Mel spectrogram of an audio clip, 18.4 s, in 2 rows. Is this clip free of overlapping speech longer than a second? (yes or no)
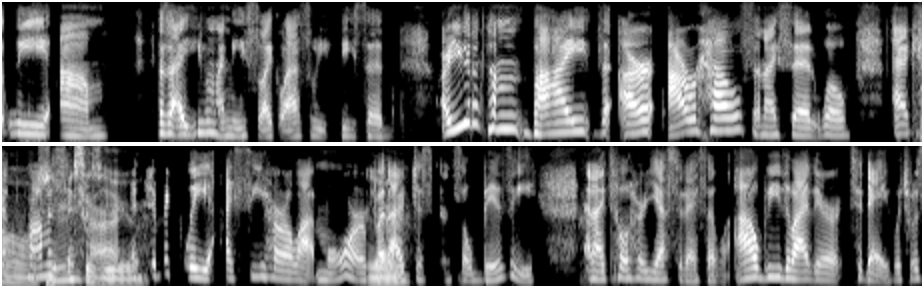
no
